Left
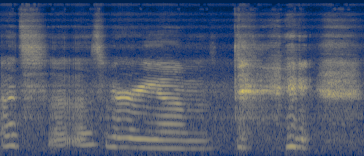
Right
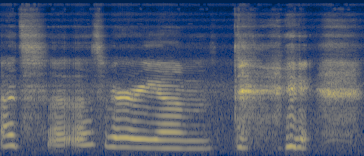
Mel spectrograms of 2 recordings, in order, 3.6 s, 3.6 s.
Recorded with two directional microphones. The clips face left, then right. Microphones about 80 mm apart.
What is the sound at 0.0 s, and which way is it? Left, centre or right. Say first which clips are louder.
Speech: right 6 dB; right.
